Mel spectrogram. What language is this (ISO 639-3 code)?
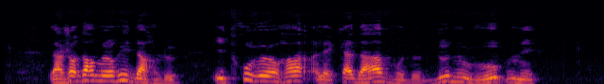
fra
